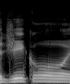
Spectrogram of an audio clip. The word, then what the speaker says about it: Jekyll: What's the Jekyll? – The Jekyll is the British pronunciation of the title.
